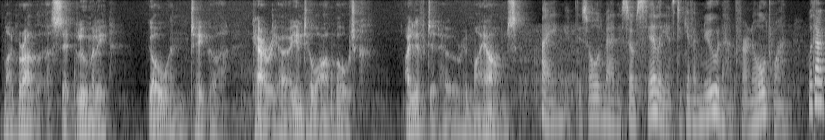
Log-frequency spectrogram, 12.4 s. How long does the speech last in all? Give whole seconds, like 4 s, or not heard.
12 s.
